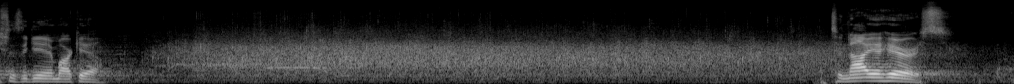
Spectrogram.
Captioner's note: applause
